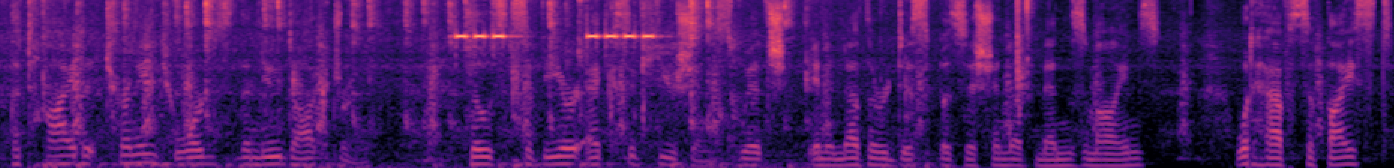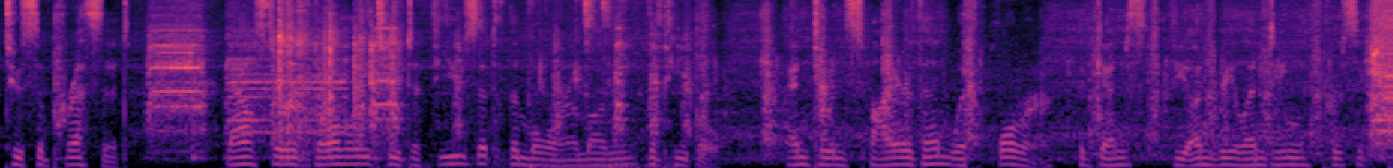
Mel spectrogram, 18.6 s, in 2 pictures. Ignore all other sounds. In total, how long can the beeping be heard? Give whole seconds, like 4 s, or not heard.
2 s.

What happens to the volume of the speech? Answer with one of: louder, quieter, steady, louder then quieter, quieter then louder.
steady.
